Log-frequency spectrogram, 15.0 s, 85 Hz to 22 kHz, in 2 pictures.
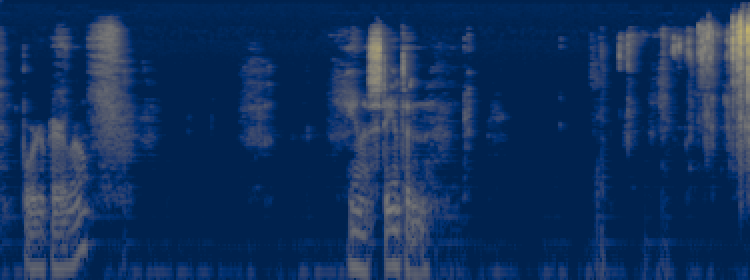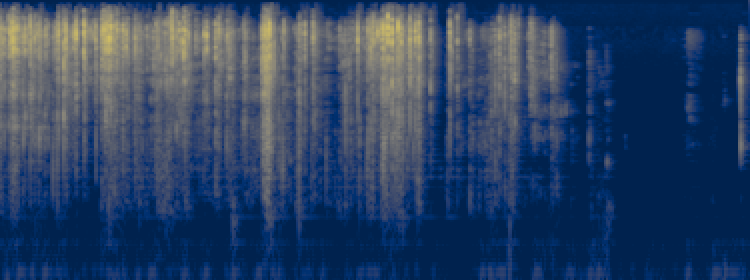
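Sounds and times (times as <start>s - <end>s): plastic wrapper tearing and crinkling: 6.9s - 13.2s.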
